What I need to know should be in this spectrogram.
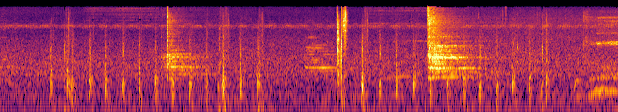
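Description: Footsteps patter quickly and evenly on wooden boards.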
